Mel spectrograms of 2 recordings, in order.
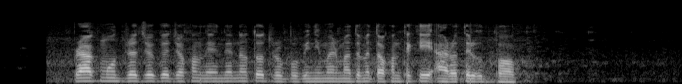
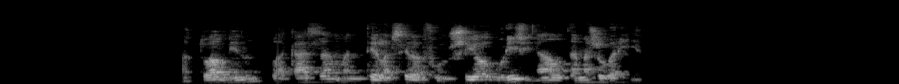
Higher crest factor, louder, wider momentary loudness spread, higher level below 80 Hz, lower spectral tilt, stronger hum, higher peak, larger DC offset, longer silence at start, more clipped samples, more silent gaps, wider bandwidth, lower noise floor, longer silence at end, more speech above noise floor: about the same, 22 dB vs 22 dB; first, -23 LUFS vs -29 LUFS; about the same, 8 LU vs 10 LU; first, -58 dBFS vs -74 dBFS; first, -5.5 dB/octave vs -4 dB/octave; neither; first, -2 dBFS vs -10 dBFS; neither; second, 0.45 s vs 1.8 s; neither; second, none vs 2.65-2.72 s; about the same, 7.6 kHz vs 7.6 kHz; second, -57 dBFS vs under -90 dBFS; second, 1.45 s vs 2.6 s; second, 34 dB vs over 61 dB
